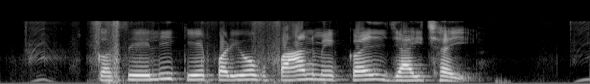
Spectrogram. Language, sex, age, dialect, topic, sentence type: Magahi, female, 18-24, Western, agriculture, statement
